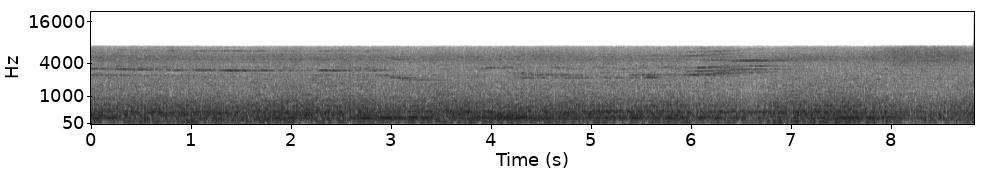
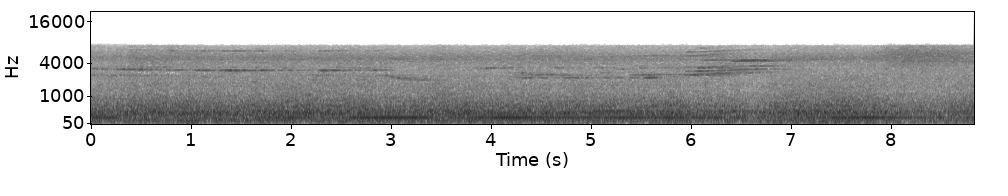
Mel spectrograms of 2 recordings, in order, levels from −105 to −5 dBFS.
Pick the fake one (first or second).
first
